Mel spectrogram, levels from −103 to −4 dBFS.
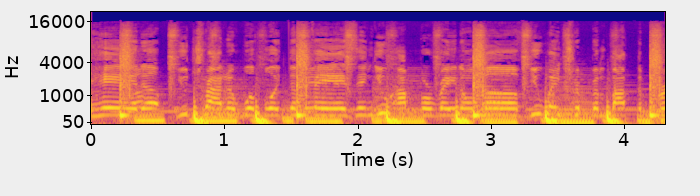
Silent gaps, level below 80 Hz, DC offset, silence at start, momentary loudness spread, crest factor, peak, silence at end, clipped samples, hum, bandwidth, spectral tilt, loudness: none; -18 dBFS; under 0.1%; 0 s; 4 LU; 10 dB; 0 dBFS; 0 s; under 0.1%; none; 15.5 kHz; -5.5 dB/octave; -13 LUFS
